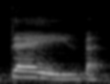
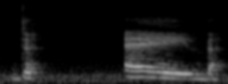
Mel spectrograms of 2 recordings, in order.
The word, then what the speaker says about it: Dave: Looking on my paper, that says Dav. This is a closed syllable because that consonant is closing off that vowel, keeping it from saying its name. I need it to say Dave. I'm going to have to add that silent E.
